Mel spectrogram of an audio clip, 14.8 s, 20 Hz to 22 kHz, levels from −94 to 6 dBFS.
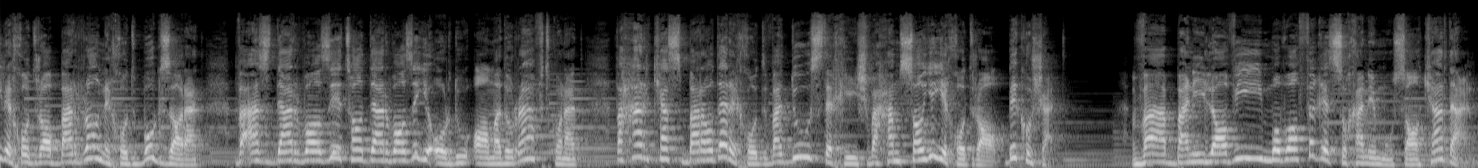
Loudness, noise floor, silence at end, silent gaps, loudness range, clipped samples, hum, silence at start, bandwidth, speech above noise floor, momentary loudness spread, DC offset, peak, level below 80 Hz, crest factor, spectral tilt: -19 LUFS; -44 dBFS; 0 s; none; 2 LU; under 0.1%; none; 0 s; 15.5 kHz; 25 dB; 5 LU; under 0.1%; -4 dBFS; -50 dBFS; 14 dB; -5.5 dB/octave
